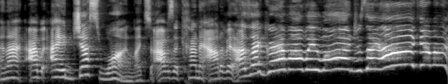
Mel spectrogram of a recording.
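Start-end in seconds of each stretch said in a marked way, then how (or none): 4.8-5.6 mock very high, weepy, joyful crying voice. Retelling Grandma's reply to the news of the win, imitating happy crying. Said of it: "She's crying, but good cry".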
